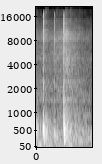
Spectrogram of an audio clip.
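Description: A wall is tapped twice in a small room, giving two short, dull knocks with a mid-range tone around 440 Hz. The second tap is slightly louder, and each dies away almost at once.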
